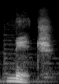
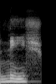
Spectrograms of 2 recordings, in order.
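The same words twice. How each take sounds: First: It is said in an American accent. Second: It is said in a British accent.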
